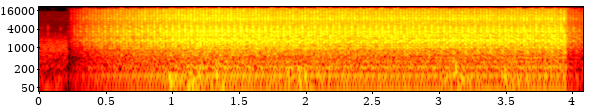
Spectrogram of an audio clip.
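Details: MK2 VW Golf GTD diesel, stood six years, after new battery, ignition barrel, glow plug fuse and fuel system bleed: starts and settles into a steady, even idle clatter, no misfire or hunting.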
